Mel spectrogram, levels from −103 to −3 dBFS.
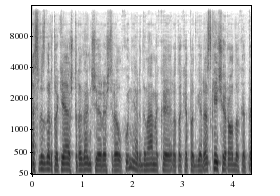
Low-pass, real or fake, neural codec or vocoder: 14.4 kHz; fake; vocoder, 44.1 kHz, 128 mel bands, Pupu-Vocoder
